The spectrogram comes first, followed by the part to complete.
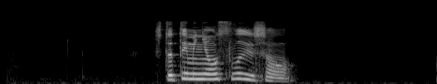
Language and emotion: Russian, angry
